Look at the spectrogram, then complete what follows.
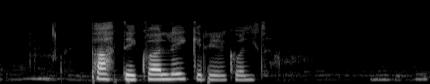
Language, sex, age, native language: Icelandic, female, 12, Icelandic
